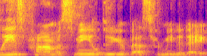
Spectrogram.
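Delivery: tearful, weeping, frightened pleading with swooping pitch. Retelling a handcuffed young client's words at arraignment: imitating a weeping, afraid plea. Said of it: "weeping, ashamed, disappointed in himself, and very afraid".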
